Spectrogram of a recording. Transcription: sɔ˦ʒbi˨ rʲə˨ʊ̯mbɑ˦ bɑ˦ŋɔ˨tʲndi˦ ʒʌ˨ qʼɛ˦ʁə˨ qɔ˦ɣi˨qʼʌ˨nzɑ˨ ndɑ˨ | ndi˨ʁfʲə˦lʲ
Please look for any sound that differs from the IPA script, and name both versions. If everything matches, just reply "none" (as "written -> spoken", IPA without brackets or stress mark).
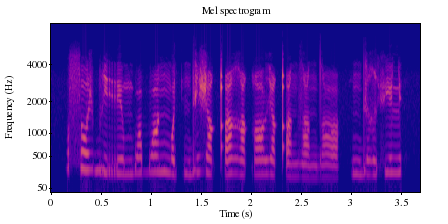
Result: none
